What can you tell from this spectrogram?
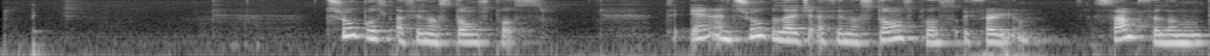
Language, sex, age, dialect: Faroese, female, 15-35, Suðurstreymoy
